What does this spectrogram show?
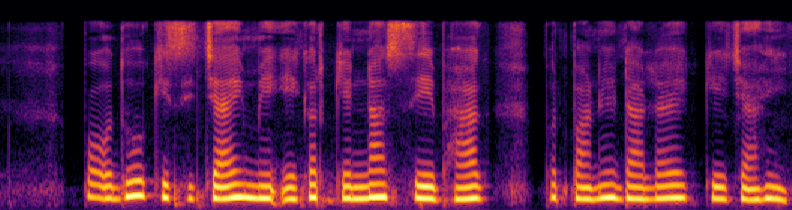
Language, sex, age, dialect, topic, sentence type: Maithili, female, 18-24, Bajjika, agriculture, question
